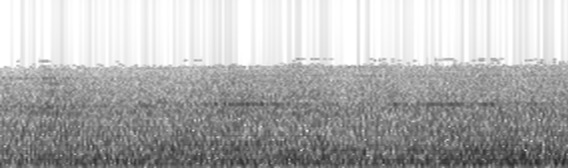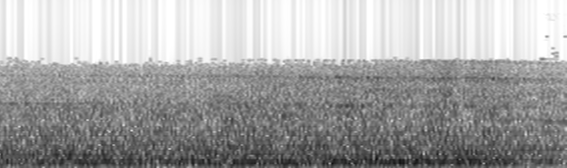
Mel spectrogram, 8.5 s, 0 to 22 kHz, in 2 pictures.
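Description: Jet engines of a low-flying Boeing 747 passing overhead: a steady rushing rumble that grows slowly louder.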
